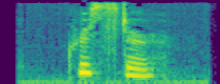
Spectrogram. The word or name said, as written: christer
